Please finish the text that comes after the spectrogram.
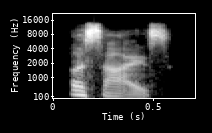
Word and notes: assize: Indian

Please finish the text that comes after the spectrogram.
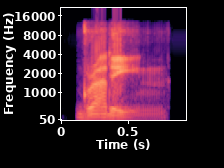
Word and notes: gradine: British English

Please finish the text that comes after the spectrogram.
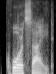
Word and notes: quartzite: American English

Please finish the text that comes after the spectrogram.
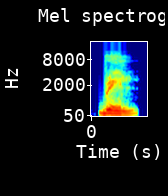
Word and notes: Braille: Indian

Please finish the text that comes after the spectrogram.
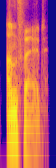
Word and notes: unfed: British English

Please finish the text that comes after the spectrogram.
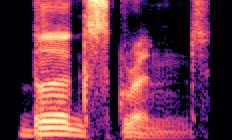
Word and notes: bergschrund: British English

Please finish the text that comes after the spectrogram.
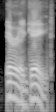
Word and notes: irrigate: American English

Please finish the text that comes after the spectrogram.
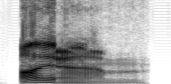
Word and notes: iamb: British English

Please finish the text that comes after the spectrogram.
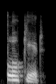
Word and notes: orchid: Indian

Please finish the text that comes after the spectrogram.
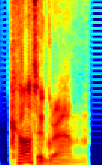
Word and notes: cartogram: British English

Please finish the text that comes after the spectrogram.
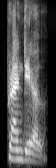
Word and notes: prandial: Indian

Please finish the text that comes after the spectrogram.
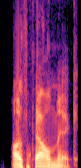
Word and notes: ophthalmic: American English

